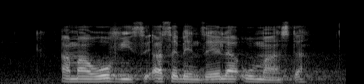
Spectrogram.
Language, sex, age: Zulu, male, 25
